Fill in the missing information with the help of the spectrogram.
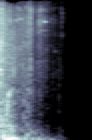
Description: bgd cry

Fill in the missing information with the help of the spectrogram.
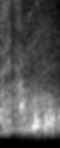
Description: p atk tentacle

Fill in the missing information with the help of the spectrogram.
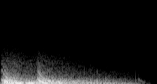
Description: intense heartbeat

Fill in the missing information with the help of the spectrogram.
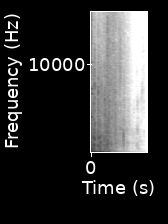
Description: mag close

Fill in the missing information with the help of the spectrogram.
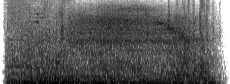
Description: metal door close

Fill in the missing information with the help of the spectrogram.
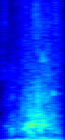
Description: vibe

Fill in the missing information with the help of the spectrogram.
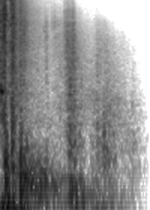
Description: atk mortar

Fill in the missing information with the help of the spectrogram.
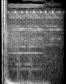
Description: shears

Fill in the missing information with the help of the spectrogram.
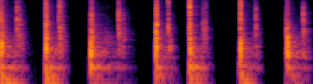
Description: make phone call

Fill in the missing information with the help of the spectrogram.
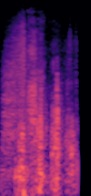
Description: paper flip

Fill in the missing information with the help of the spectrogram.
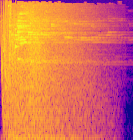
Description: explode

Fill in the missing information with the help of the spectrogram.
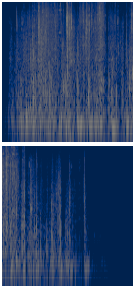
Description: soldiers run

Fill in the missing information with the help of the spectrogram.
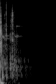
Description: ui btn

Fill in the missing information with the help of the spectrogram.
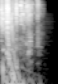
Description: ui equip

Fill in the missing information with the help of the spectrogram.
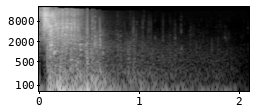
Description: skill dragon fire

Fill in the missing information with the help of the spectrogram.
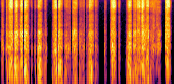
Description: pen rustle

